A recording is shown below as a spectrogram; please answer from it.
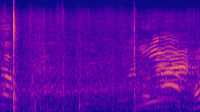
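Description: A single sharp thud of a football being kicked, then a shout from the pitch near the end.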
